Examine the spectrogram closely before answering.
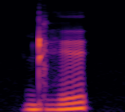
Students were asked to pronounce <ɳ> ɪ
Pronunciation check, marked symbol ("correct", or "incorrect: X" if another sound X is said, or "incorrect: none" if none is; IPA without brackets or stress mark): incorrect: ɖʱ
